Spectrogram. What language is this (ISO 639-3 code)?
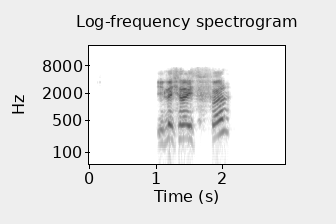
kab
